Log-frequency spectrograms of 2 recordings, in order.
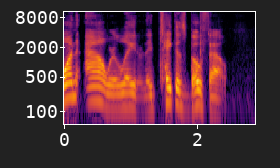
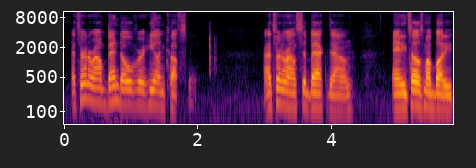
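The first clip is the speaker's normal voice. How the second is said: ordinary delivery, nothing marked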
